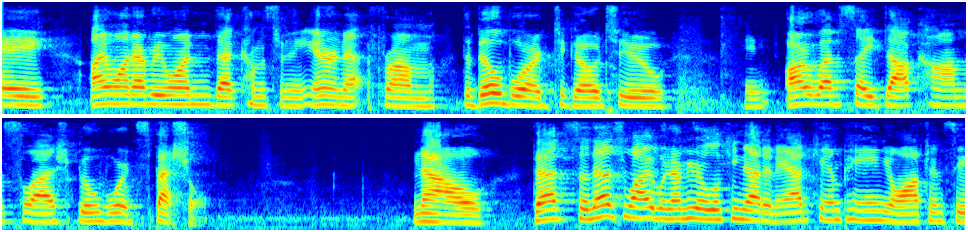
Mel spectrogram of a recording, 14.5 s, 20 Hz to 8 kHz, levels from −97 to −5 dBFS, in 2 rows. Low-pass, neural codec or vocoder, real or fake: 7.2 kHz; codec, 16 kHz, 4 kbps, FreqCodec, larger model; fake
